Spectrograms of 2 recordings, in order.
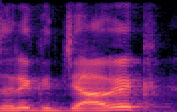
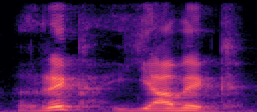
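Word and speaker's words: Reykjavík: this as Ja, but in Nordic countries these guys pronounce Ja as Ya.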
